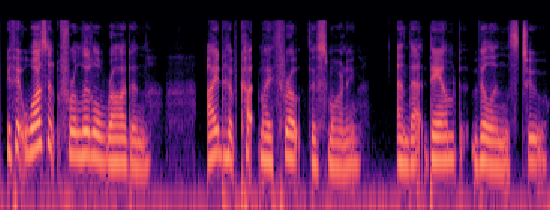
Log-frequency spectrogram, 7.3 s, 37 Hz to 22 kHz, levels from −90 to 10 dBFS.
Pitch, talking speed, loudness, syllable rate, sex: 175 Hz, 140 wpm, -20 LUFS, 4.0 syllables/s, female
